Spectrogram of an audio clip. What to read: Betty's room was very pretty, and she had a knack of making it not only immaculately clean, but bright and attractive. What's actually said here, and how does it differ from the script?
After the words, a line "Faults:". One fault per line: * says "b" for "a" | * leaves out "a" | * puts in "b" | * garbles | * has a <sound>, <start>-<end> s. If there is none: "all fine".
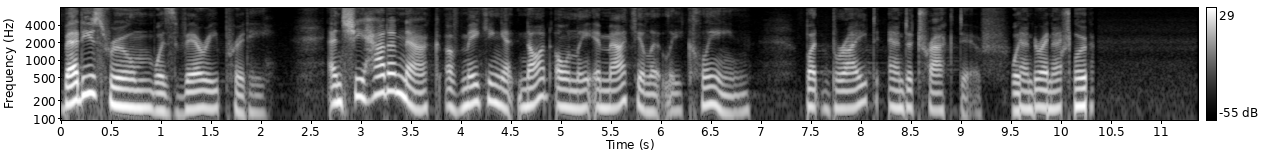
Betty's room was very pretty, and she had a knack of making it not only immaculately clean, but bright and attractive. [garbled]
Faults:
* garbles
